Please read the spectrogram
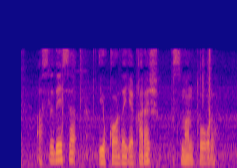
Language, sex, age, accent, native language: Uzbek, male, 25-34, Jizzax, Uzbek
